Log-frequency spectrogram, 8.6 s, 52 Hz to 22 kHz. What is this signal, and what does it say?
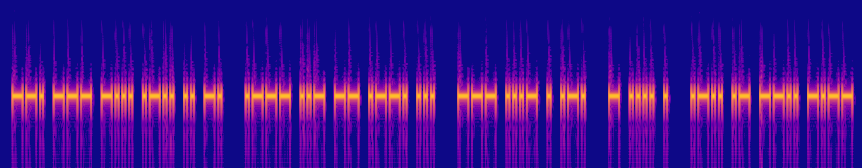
Morse code, heard as a keyed tone, about 36 wpm, 700 Hz. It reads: GOBLIN JUMPS OVER THE LAZY
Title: Pangram Challenge v2 - 35wpm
